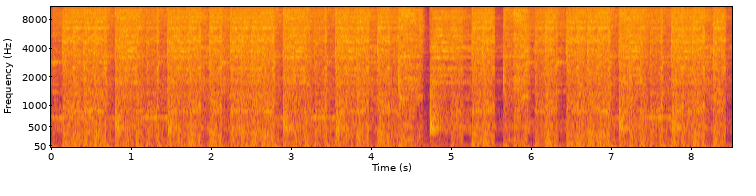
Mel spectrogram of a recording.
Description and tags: Yea A Roland 505 ......
Good Intro Beats or Pitch Them Down.... Whatever....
